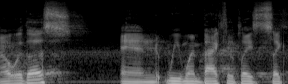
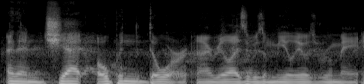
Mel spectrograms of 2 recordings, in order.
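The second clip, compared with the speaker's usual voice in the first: usual speaking voice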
